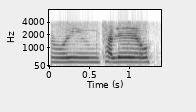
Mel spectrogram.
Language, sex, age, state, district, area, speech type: Bengali, female, 60+, West Bengal, Jhargram, rural, conversation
